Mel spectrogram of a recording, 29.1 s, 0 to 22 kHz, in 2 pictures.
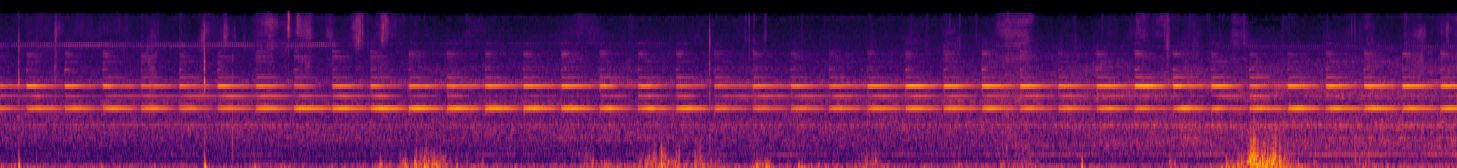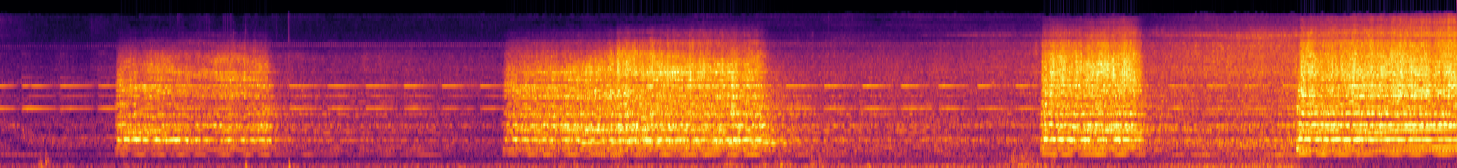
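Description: A CN SD70ACe freight locomotive's multi-note air horn sounds the grade-crossing signal from about halfway through: two long blasts, a short one, then a long one that is still sounding at the end. Under it a level-crossing warning bell rings steadily, and wind thumps on the microphone now and then.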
